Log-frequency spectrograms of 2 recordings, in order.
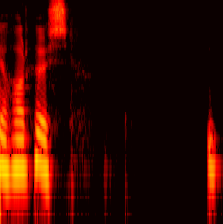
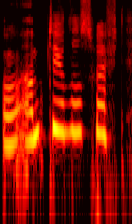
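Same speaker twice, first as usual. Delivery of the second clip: high, soft girlish put-on voice; 14 semitones higher, 4 dB quieter than usual. Mocking the girl at the party in a high girly voice. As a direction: squeak it out like a starry-eyed teen singer. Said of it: "She's all like".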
